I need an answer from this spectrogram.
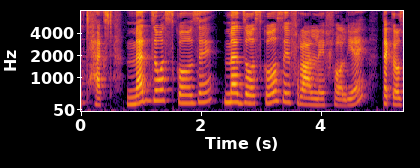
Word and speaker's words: foglie: The next one has to do with the words voglie and foglie. Again, be careful not to add an extra vowel in there, volie and folie, but rather there's this beautiful glide, voglie, foglie.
